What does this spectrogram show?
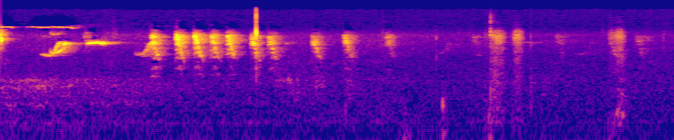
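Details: Common redstart (Phoenicurus phoenicurus) gives its alarm warning of danger: a thin high whistle, then a run of short, sharp ticking notes about once a second, faint background noise; chance recording; finding: Common redstart.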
